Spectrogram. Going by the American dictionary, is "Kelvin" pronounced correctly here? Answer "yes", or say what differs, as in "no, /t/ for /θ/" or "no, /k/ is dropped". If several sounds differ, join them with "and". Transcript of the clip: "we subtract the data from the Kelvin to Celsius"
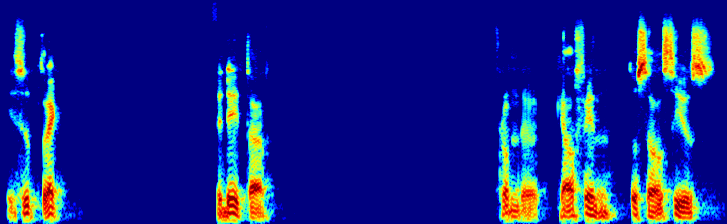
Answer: no, /f/ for /v/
